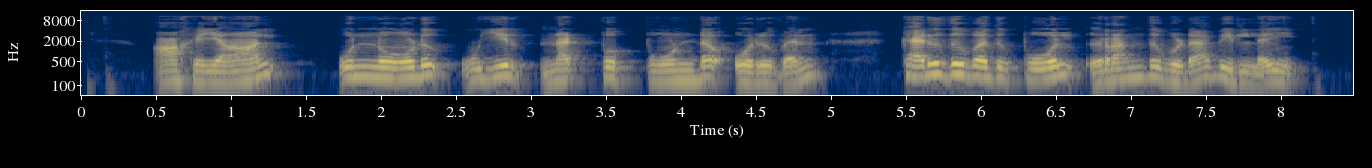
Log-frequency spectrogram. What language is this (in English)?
Tamil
